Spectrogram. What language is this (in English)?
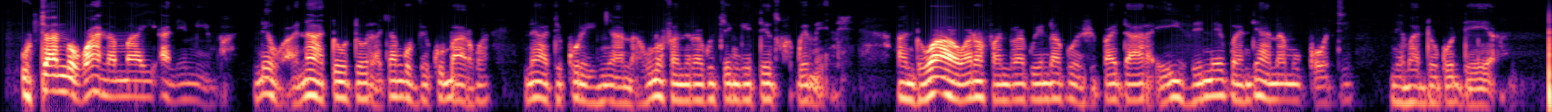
Ndau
